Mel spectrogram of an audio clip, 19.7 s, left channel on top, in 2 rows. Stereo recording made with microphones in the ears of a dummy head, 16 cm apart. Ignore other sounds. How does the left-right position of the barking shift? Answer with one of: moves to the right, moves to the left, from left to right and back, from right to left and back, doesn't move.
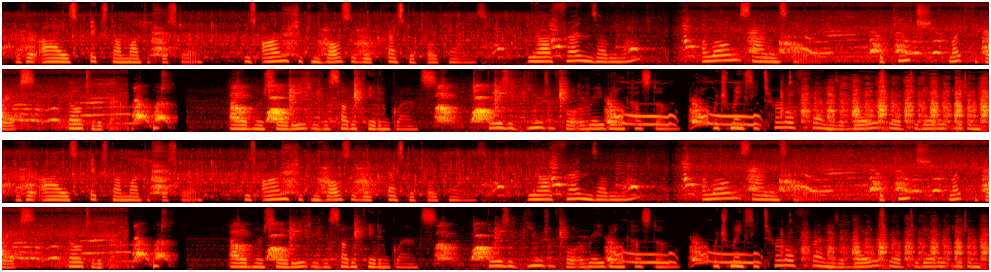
moves to the left.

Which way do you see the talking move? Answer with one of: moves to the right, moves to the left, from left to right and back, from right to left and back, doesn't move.
doesn't move.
